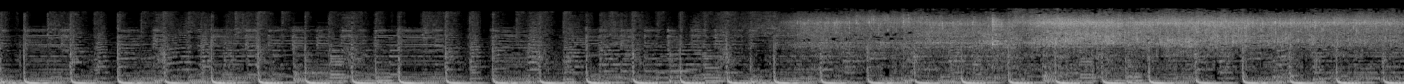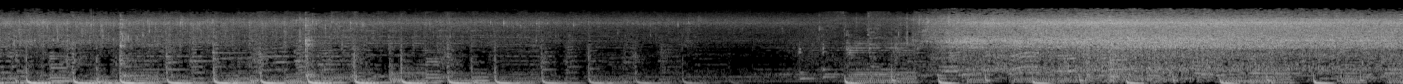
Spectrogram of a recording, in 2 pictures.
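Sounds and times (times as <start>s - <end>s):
background music with steady beat: 0.0s - 28.0s
food sizzling in hot oil: 7.7s - 28.0s.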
